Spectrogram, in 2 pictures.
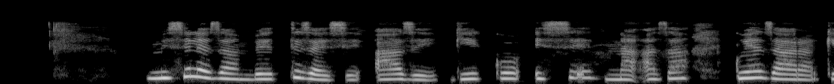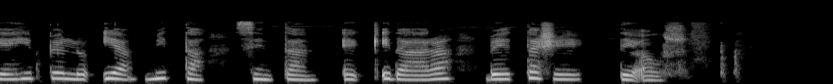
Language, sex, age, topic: Gamo, female, 25-35, government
